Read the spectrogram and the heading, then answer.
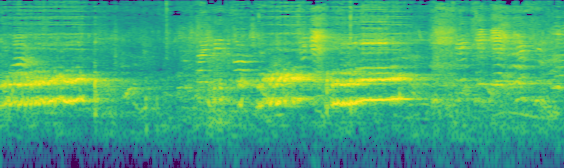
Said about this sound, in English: That's right, it was chickens, yes.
